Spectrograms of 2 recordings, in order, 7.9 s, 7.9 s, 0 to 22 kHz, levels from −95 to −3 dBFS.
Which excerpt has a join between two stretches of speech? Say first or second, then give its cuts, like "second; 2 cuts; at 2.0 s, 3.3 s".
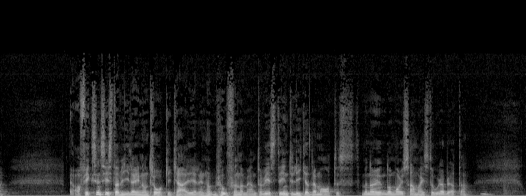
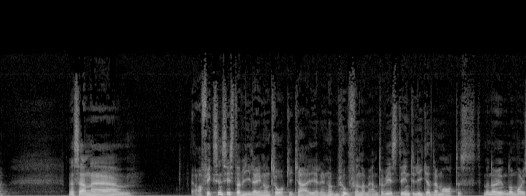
first; 1 cut; at 1.0 s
